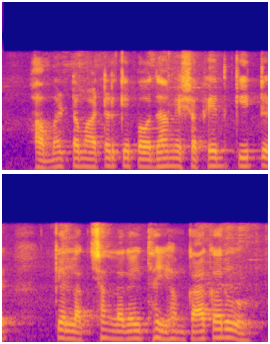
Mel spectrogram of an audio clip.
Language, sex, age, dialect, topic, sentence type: Magahi, male, 25-30, Western, agriculture, question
